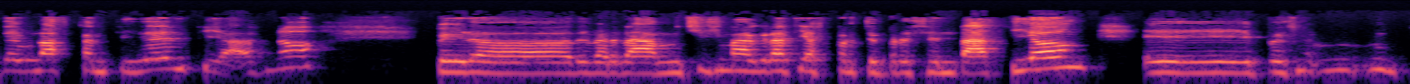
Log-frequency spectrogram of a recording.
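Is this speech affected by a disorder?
Yes: profound bilateral hearing loss, post-meningitis profound bilateral sensorineural hearing loss; speech surprises people given deafness, childhood speech therapy abroad, relies on lip reading and facial gestures.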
